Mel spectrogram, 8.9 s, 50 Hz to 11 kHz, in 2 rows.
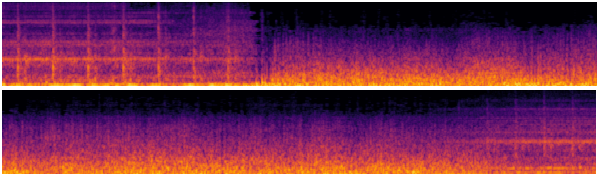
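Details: HCALORY HBH2 5L 8kW diesel heater, warmed up, normal altitude mode at 81 m above sea level: steady even burner and fan whoosh with no pulsing, popping or rattles, runs fairly quietly once hot; normal running.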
